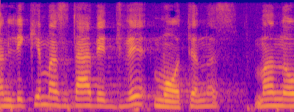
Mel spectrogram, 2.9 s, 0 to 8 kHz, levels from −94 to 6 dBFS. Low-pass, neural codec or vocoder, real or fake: 7.2 kHz; none; real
